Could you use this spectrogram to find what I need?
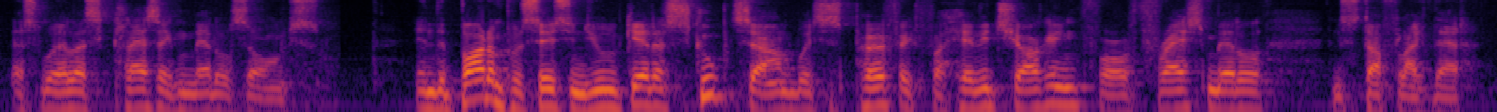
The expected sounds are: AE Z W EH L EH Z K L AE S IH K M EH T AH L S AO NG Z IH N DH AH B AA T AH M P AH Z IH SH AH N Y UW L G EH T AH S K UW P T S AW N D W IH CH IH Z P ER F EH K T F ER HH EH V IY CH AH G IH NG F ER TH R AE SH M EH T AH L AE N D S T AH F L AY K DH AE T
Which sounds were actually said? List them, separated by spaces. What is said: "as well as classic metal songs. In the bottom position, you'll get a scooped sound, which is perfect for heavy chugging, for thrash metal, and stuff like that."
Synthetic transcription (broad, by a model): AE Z W EH L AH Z K L AE S IH K M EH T L S AO NG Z IH N DH AH B AA T AH M P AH S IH SH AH N Y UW L G EH T AH S K UW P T S AW N D W IH CH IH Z P ER F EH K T F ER HH EH V IY CH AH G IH NG F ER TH R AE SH M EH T L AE N S T AH F L AY K DH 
